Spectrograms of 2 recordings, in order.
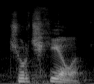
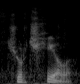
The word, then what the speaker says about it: Чурчхела: Игра называется «Где Чурчхела?». Внесите реквизит, пожалуйста. Опа. Кстати, не все правильно произносят это слово.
